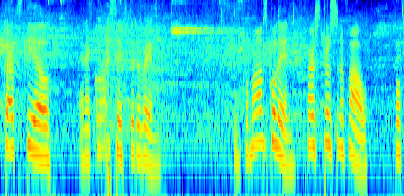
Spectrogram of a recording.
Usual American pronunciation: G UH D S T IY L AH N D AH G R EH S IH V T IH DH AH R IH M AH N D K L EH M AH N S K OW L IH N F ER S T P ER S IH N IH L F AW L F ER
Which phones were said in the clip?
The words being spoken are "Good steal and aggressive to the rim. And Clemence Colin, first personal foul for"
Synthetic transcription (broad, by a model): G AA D S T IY L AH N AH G R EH S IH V T IH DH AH R IH M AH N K AH M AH N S K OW L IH N F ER S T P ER S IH N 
